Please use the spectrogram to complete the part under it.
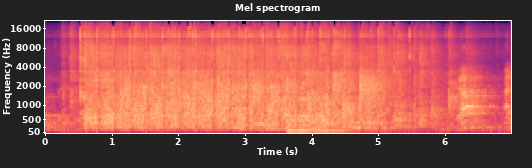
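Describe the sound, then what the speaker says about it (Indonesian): Audience applause at an Indonesian fire-extinguisher (APAR) safety demonstration, a steady continuous clatter of clapping lasting several seconds with a brief low hum partway through, then tapering off. "Kasih tepuk tangan lagi saya."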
